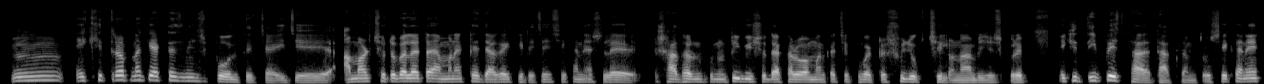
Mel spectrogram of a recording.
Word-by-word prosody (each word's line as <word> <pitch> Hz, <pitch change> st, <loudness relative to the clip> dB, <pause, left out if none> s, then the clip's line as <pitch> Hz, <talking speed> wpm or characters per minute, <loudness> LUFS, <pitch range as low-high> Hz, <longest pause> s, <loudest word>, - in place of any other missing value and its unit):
উম 190 Hz, +3 st, 0 dB, 0.3 s
এক্ষেত্রে 200 Hz, +3 st, -5 dB
আপনাকে 205 Hz, 0 st, -2 dB
একটা 190 Hz, -, -1 dB
জিনিস 165 Hz, -1 st, -4 dB, 0.2 s
বলতে 115 Hz, -4 st, +1 dB, 0.2 s
চাই -, -, -3 dB, 0.2 s
যে, 105 Hz, -, -2 dB, 0.5 s
আমার 140 Hz, +1 st, +3 dB
ছোটবেলাটা 145 Hz, -2 st, +5 dB
এমন 130 Hz, 0 st, -1 dB
একটা 140 Hz, -, -2 dB
জায়গায় 120 Hz, 0 st, +2 dB
কেটেছে, 115 Hz, -1 st, -7 dB
সেখানে 115 Hz, -2 st, -8 dB
আসলে 115 Hz, -1 st, -2 dB, 0.5 s
সাধারণ 125 Hz, -2 st, +2 dB
কোন -, -, -5 dB
টিভি 140 Hz, -3 st, +4 dB
শো -, -, -2 dB
দেখারও 115 Hz, 0 st, +3 dB
আমার 115 Hz, 0 st, -3 dB
কাছে 115 Hz, -, -5 dB
খুব 120 Hz, -, -5 dB
একটা 110 Hz, -, -4 dB
সুযোগ 125 Hz, -3 st, +2 dB
ছিল 125 Hz, -, -1 dB
না। 100 Hz, -, +1 dB
বিশেষ 100 Hz, 0 st, -5 dB
করে -, -, +3 dB, 0.4 s
একটি 150 Hz, +5 st, 0 dB
দ্বীপে 175 Hz, +3 st, +7 dB, 0.2 s
থা -, -, +3 dB, 0.2 s
থাকতাম। 95 Hz, +2 st, -4 dB
তো -, -, -8 dB
সেখানে 140 Hz, 0 st, +1 dB
130 Hz, 170 wpm, -25 LUFS, 115-155 Hz, 0.5 s, দ্বীপে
